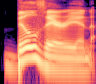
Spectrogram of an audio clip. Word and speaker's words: Bilzerian: It sounds like you're calling KOC Kevin O. Blazarian. In fact, it's Bilzerian, I-L, not L-I.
